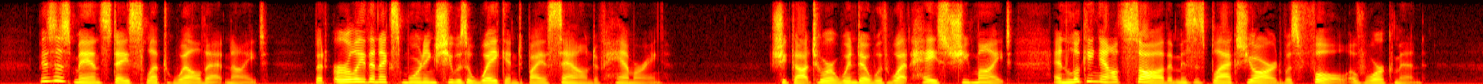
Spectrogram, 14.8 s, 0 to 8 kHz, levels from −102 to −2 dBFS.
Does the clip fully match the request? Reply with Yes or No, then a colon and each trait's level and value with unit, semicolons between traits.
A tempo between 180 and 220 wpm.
No: average, 165 wpm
